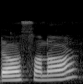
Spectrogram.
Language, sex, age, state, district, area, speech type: Assamese, female, 18-30, Assam, Nagaon, rural, spontaneous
